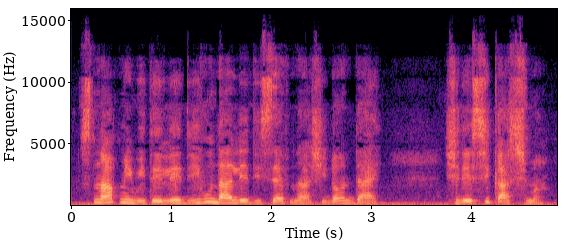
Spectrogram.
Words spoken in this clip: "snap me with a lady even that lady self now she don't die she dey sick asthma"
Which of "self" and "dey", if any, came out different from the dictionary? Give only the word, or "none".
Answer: self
